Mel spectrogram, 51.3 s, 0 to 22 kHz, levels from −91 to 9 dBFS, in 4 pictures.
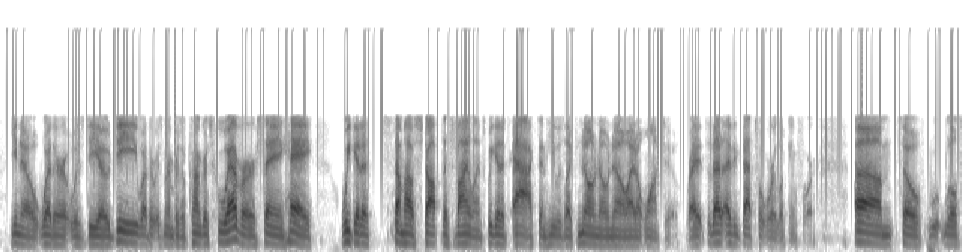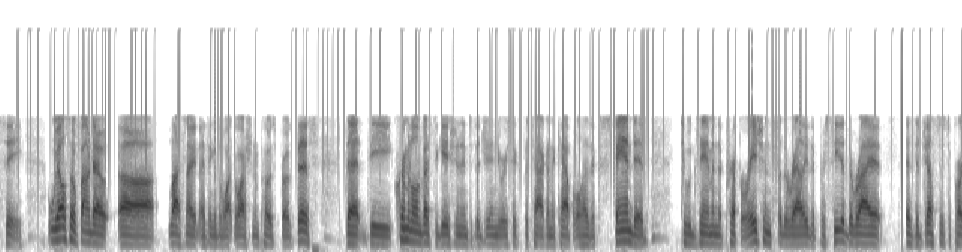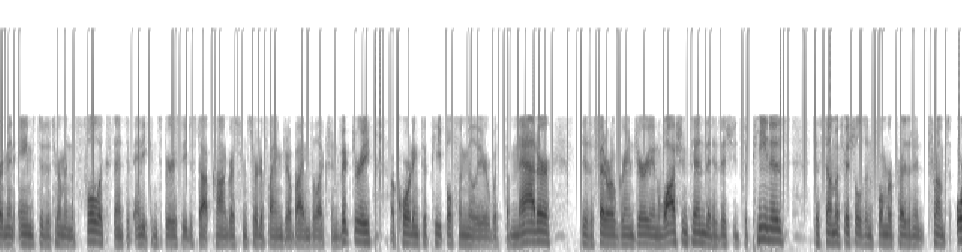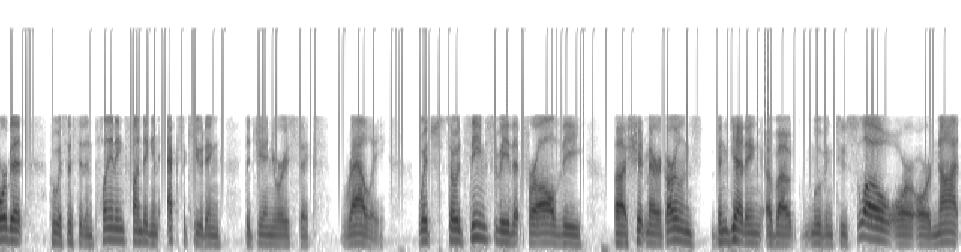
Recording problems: garbled, watery; badly
high frequencies cut off; severe; nothing above 4 kHz
crackle, like an old record; noticeable; 15 dB below the speech

